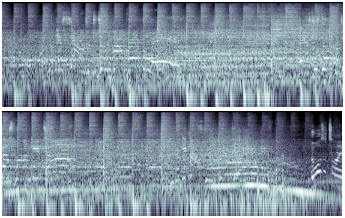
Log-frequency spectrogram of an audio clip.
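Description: A Ford Escort Cosworth drives hard with loud engine roar and squealing tires, a rising whine near the end, heard continuously and close over the full stretch.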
